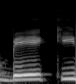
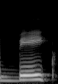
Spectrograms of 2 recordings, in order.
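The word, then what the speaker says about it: bake: जैसे ये, इसको बेक की नहीं पढ़ेंगे, बेक पढ़ेंगे।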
